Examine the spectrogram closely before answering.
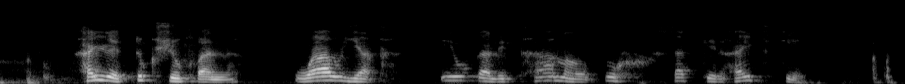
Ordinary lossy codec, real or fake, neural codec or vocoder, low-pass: Opus, 32 kbps; fake; codec, 16 kHz, 2 kbps, FunCodec, trained on Chinese and English, 25 frames a second; 7.2 kHz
